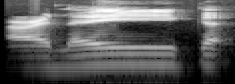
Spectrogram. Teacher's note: السلام علیک، علیک، یالین ہے، تھوڑا نرمی کے ساتھ کھینچ کر ادا کریں گے، عین کا خاص خیال رکھنا ہے، وسط حلق والا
